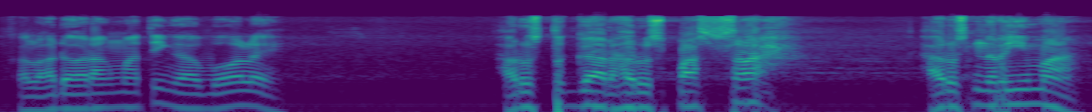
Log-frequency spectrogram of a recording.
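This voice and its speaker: A man giving a sermon in a large mosque, telling stories lively and acting out the dialogue with chuckles. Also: medium pitch, normal speed. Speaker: preacher.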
